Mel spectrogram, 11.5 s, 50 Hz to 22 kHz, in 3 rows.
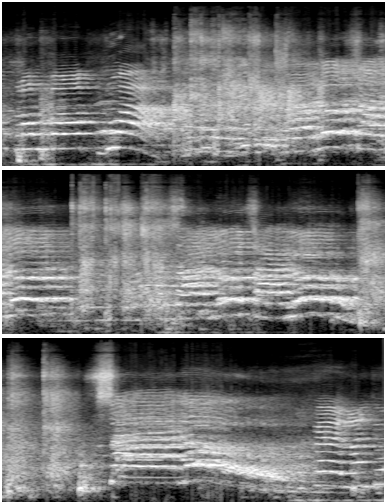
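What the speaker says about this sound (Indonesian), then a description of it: "tepuk salut dulu untuk kelompok 2" Classroom 'tepuk salut' clapping for a student group during an elementary science lesson, children clapping together in a rhythmic pattern while chanting along, loud and close, with a teacher's voice mixed in.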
